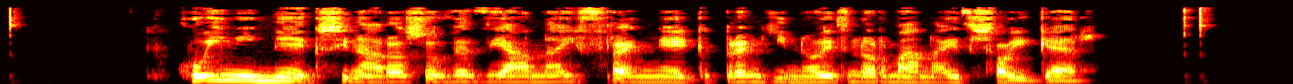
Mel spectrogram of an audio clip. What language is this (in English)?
Welsh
